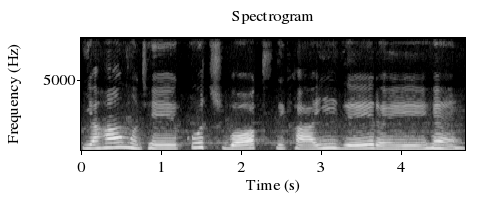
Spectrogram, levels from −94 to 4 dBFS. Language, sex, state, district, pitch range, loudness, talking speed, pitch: Hindi, female, Madhya Pradesh, Katni, 225-270 Hz, -15 LUFS, 100 wpm, 245 Hz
